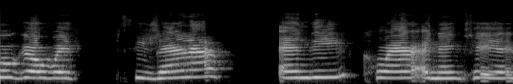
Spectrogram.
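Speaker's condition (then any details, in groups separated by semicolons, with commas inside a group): Cerebral palsy; from birth; impaired speech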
